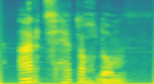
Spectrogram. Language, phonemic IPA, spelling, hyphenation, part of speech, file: Dutch, /ˈaːrtsˌɦɛr.tɔx.dɔm/, aartshertogdom, aarts‧her‧tog‧dom, noun, Nl-aartshertogdom.ogg
- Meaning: archduchy, the title and/or territory of an archduke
